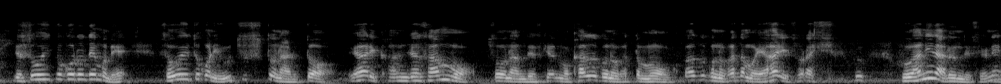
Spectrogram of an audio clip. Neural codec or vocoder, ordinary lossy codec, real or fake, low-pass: none; none; real; none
